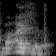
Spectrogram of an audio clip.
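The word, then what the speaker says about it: Ma'aser: it means 10th in hebrew and it's pronounced maisha 10 of every penny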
